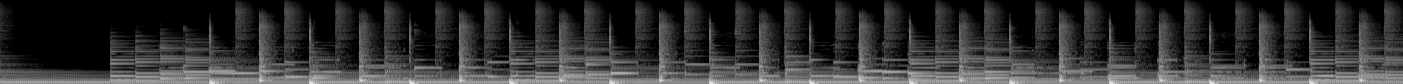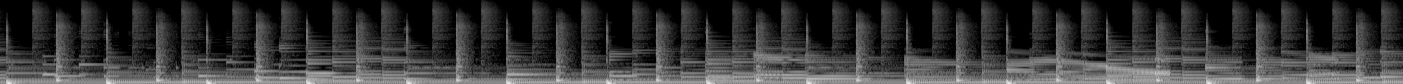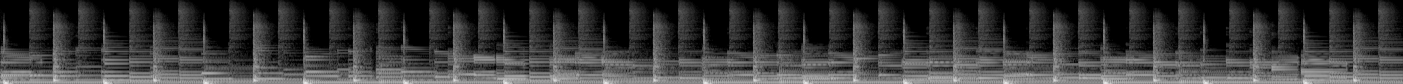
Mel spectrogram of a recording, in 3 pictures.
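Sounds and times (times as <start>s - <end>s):
clavinet melody: 1.6s - 18.6s, 20.2s - 42.0s.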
